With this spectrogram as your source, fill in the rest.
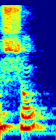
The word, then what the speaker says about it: champ: Le champ, c'est P.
